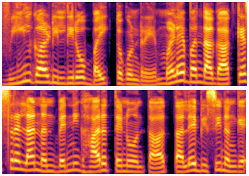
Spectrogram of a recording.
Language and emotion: Kannada, fearful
